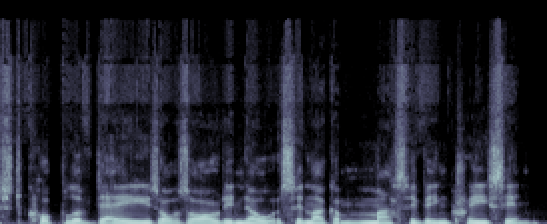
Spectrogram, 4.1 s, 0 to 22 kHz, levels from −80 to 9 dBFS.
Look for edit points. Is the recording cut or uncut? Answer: uncut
